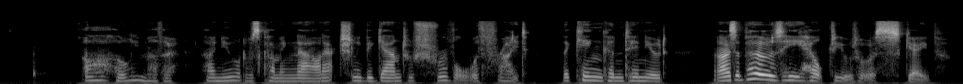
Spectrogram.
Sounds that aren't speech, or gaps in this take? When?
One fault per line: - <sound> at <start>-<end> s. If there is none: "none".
- thud at 0.3-0.5 s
